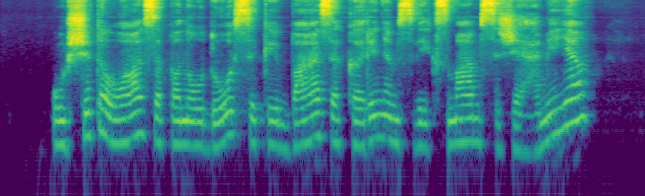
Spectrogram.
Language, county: Lithuanian, Marijampolė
